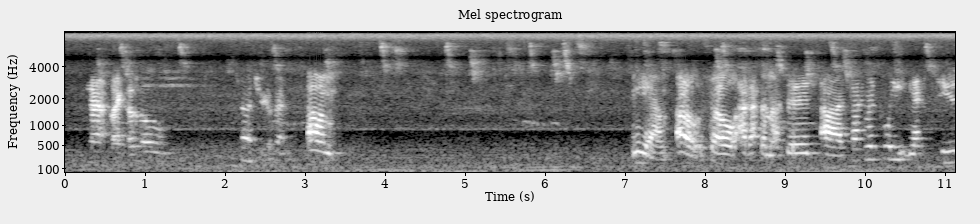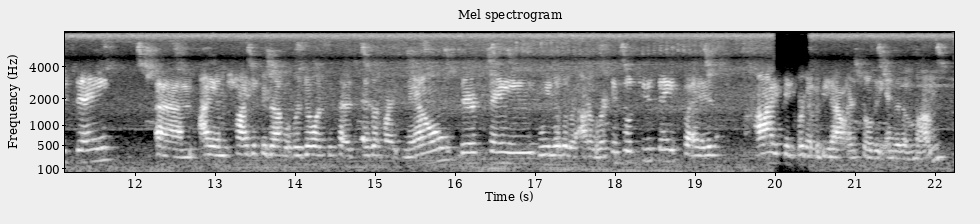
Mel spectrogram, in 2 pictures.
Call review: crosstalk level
none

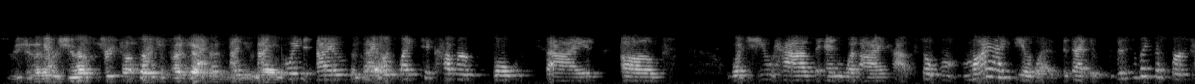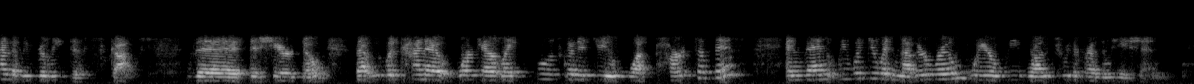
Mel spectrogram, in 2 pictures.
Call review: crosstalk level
present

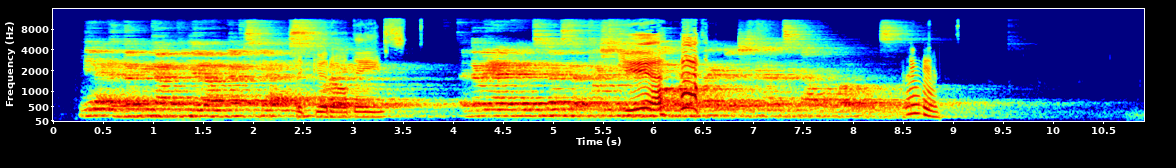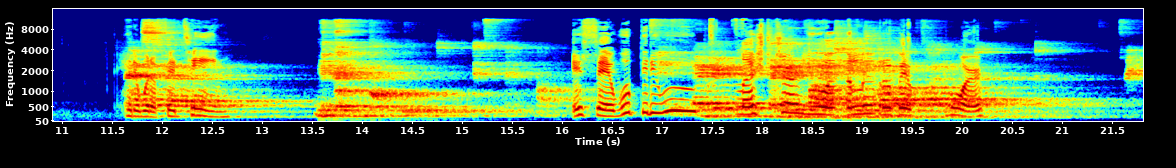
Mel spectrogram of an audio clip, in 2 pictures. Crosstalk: present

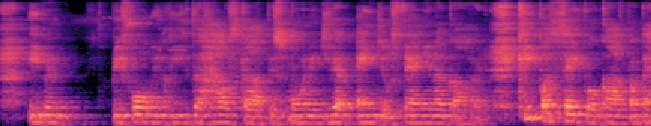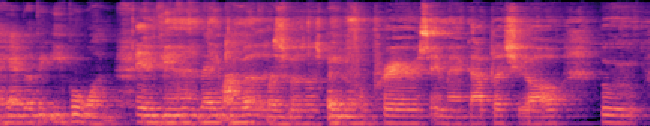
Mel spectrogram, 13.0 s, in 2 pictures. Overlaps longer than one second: present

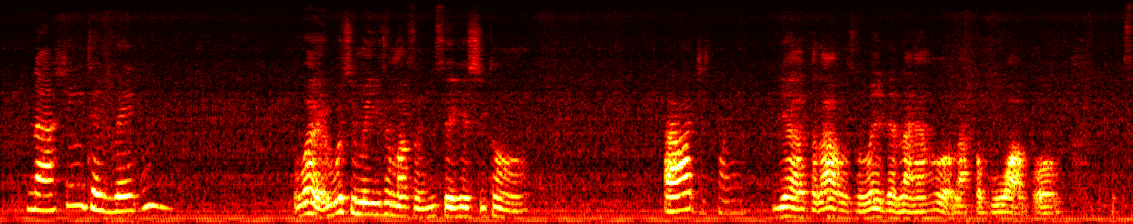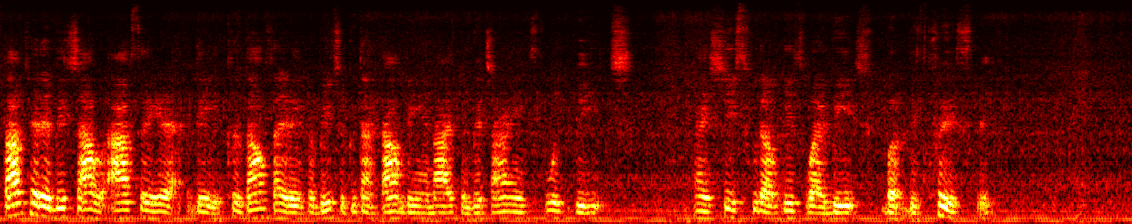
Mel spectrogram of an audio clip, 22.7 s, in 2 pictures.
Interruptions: none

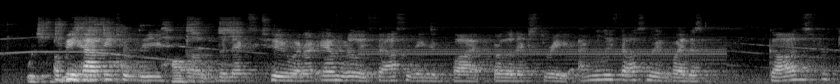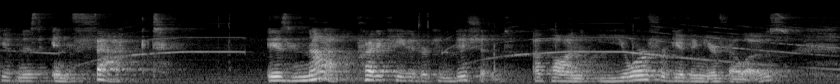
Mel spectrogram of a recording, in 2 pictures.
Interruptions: present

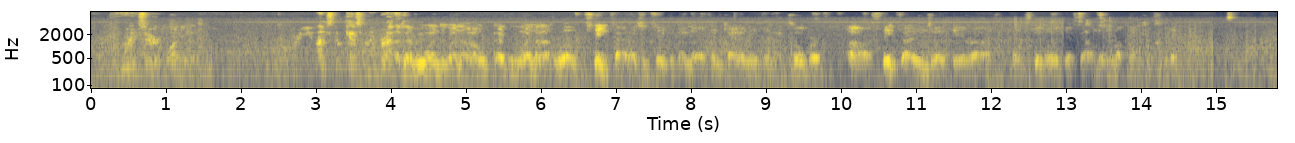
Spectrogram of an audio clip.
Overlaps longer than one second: none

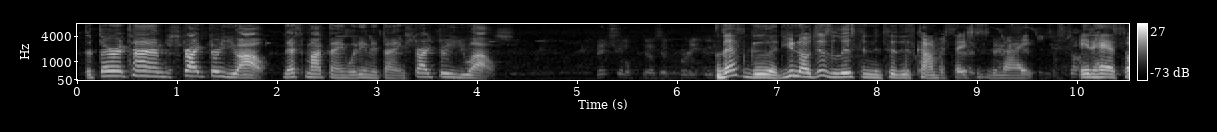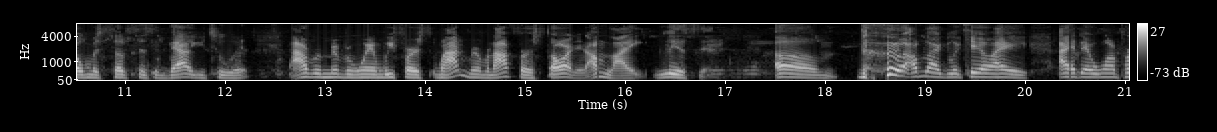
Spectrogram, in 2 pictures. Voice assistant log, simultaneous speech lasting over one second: none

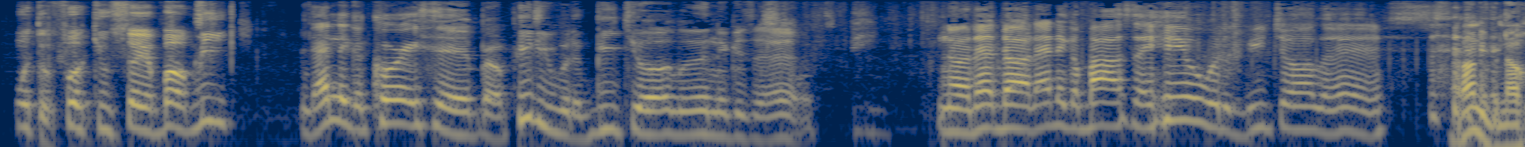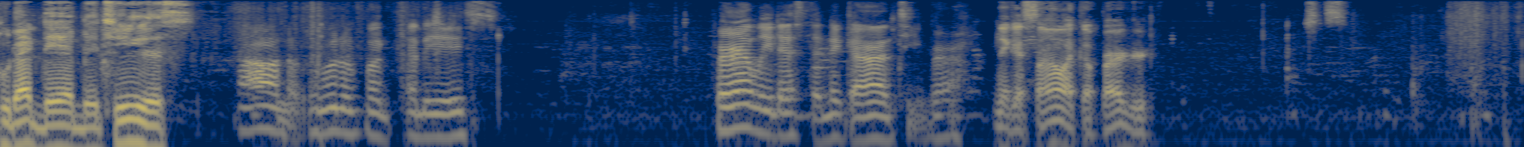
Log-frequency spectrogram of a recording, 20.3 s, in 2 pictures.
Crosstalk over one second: none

